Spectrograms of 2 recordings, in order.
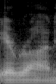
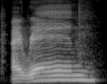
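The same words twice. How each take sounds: First: The word has the speaker's ordinary pronunciation. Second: The word has an imitated, put-on pronunciation. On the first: This is not how the imitated person says it. "he wouldn't say Iran" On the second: This is how the imitated person says it. "He would say Iran"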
